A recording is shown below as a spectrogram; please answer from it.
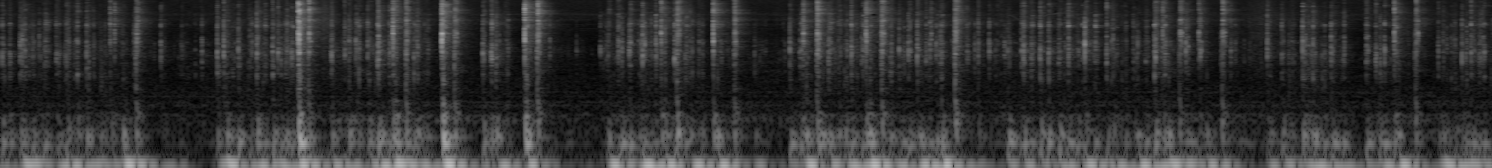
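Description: Both hands' fingertips type rapidly on a full-size black plastic membrane-style gaming keyboard with blue-to-red RGB backlit keys. The result is a steady stream of soft, clattering keystrokes with a deep thumpy body and short bright clicks. The typing pauses briefly a few times before resuming.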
